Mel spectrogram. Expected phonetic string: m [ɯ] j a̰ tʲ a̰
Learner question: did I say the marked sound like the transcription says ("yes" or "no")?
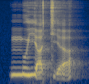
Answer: no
